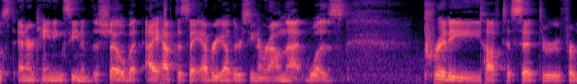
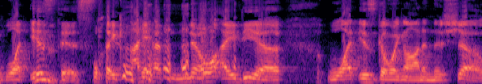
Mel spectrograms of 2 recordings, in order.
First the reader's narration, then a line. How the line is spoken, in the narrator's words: laughing so hard and going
